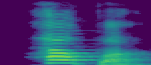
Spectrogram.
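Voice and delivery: Helper, HEL pitched high, then dropping; first-syllable stress. Shown as a demonstration. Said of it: "The first syllable".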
